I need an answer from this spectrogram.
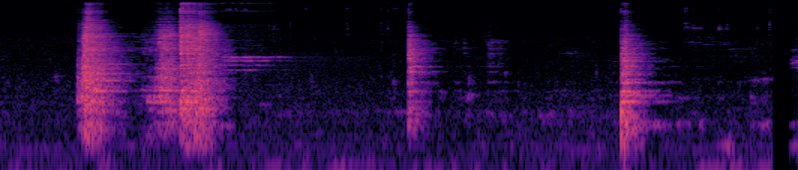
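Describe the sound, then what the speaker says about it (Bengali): A metal lid clanks onto a pot of chicken cooking South Indian style, with about four sharp, close clatters spread over a few seconds and quiet stretches between them. "এখন আবার আমি ঢাকা দিই।"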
